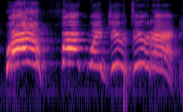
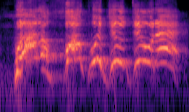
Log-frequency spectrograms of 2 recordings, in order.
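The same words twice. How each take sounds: First: High mock yell, less loud; yelling relative. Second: Much higher, louder mock yell; yelling relative. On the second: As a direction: yell it like a furious family member on the phone. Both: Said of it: "they yelling at you".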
